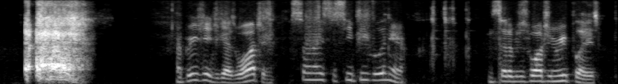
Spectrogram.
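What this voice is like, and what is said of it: Hoarse, strained voice. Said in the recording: “I'm still losing my voice.”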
